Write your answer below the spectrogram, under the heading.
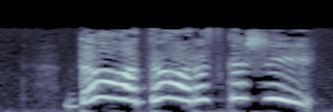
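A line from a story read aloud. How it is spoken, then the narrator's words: Children shouting. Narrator (Russian): закричали малыши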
